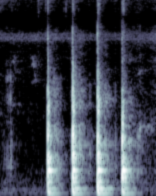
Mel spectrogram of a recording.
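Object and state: Stiff, solid carbon fibre paddleboard.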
